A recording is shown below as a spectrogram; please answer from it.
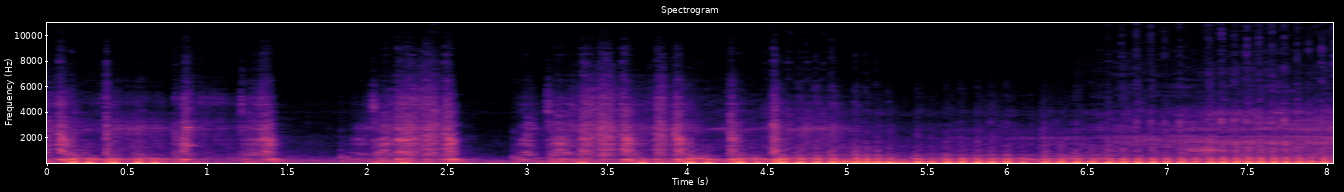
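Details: Unidentified, probably Chinese four-wheeler, cold day, on choke after new fuse fixed wiring: a few cranking bursts, then catches into steady even putter while warming up for oil change; normal cold start.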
